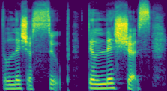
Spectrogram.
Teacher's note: delicious 할 때 강세가 부각되게 느껴지려면 첫 번째 음절인 the 부분을 조금 힘 빼고 소리 내주시면 되겠습니다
